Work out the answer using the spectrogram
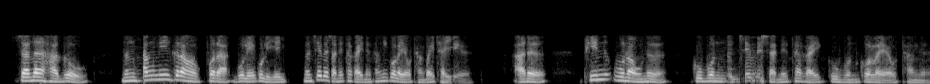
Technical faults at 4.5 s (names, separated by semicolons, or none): Speex codec; VoIP packet loss concealed by the speech codec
